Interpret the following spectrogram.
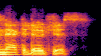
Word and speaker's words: Nacogdoches: 2nd Houston and then in there yeah it's pronounced Nacogdoches it's a it's a little like a smaller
